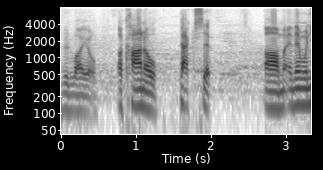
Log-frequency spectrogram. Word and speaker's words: Vidyo: So you're seeing that with companies like Video, I pronounce it VidYO, Acano, PackSip.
